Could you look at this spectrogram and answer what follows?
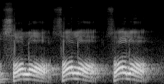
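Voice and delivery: a retold street crier calling صلاة; imitating street callers. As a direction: mimic men calling people to prayer in the street. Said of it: "فكانوا يدورون في الشوارع يقولون".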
